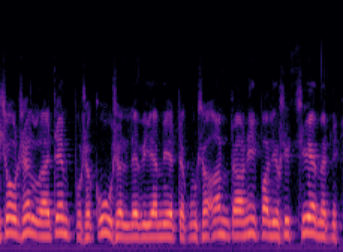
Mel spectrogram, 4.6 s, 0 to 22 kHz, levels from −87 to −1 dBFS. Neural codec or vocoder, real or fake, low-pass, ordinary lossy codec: none; real; 19.8 kHz; none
